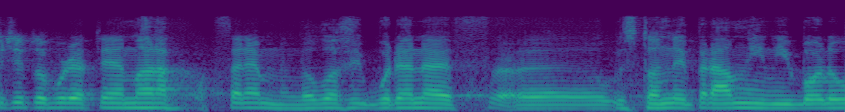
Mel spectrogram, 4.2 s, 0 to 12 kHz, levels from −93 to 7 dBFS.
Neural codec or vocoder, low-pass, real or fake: codec, 16 kHz, 0.5 kbps, X-Codec, HuBERT features, trained on balanced general audio; 7.2 kHz; fake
